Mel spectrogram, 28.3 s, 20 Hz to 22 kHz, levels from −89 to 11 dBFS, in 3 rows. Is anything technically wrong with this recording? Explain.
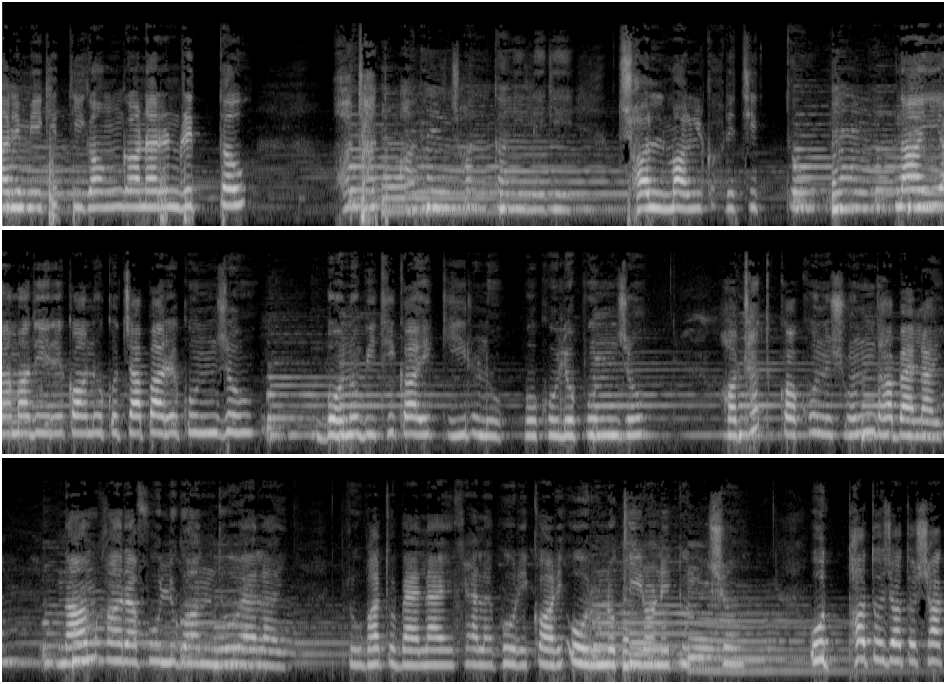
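No, nothing technically wrong can be heard anywhere in this audio.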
